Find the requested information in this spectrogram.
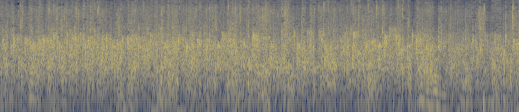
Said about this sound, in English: Well, what a great way to end. And I think we will end there with a spontaneous round of applause.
